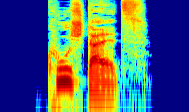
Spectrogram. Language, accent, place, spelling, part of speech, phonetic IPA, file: German, Germany, Berlin, Kuhstalls, noun, [ˈkuːˌʃtals], De-Kuhstalls.ogg
- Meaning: genitive singular of Kuhstall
